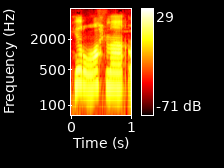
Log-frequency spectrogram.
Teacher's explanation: را کو پر کر کے پڑھیں گے، ہا کو واضح کریں گے، میم پر کھڑا زبر ہے ایک الف کے برابر کھینچنا ہے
